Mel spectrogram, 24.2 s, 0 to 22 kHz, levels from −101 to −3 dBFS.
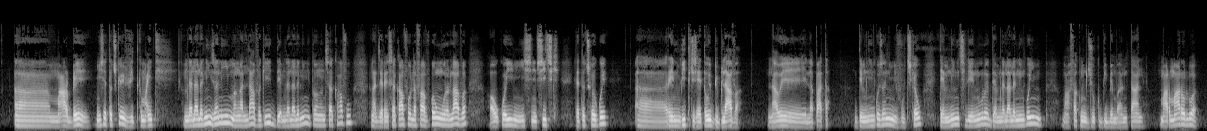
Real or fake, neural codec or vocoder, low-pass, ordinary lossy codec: fake; autoencoder, 48 kHz, 128 numbers a frame, DAC-VAE, trained on Japanese speech; 19.8 kHz; MP3, 48 kbps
